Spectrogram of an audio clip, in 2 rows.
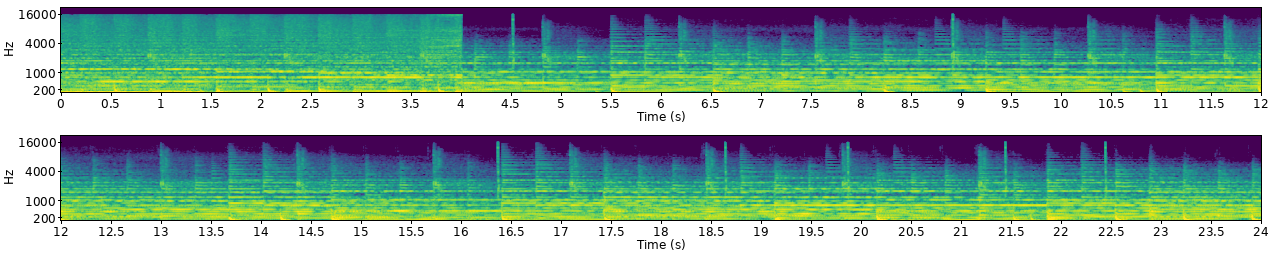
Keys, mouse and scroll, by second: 0.1 ], 7.0 ctrl+z, 7.6 [, 7.7 [, 11.5 scroll up 1, 12.7 [, 23.2 [, 23.8 [.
